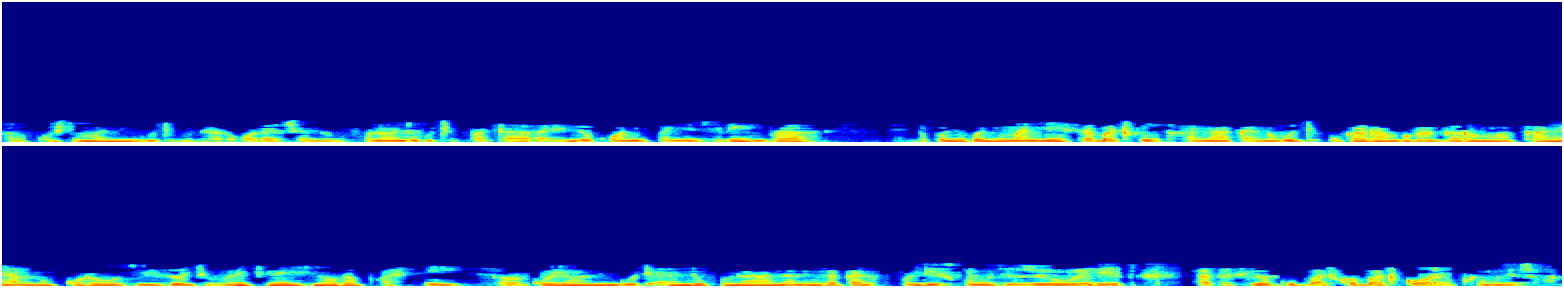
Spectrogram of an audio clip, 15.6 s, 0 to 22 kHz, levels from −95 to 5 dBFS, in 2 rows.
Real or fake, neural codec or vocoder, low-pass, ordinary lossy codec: real; none; 3.6 kHz; MP3, 16 kbps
